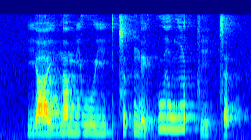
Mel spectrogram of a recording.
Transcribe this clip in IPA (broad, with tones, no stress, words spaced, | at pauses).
jaː˧jn̪ɐ˥mjuː˥j | t͡sʊ˨˥k̚ŋe˨˩jkʷiː˥wŋɐ˥k̚ fiː˨k̚sɐ˧t̚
